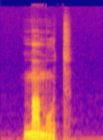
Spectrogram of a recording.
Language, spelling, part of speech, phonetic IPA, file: Polish, mamut, noun, [ˈmãmut], Pl-mamut.ogg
